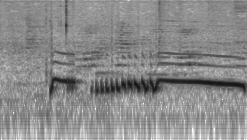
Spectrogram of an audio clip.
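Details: Male local collared dove in full breeding condition, calling females: a brief bright note, a stuttering rolled trill of about ten pulses, then a long flat coo ending in a slight fall.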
